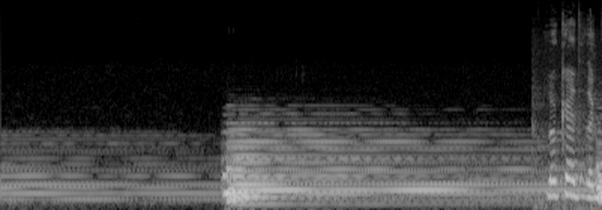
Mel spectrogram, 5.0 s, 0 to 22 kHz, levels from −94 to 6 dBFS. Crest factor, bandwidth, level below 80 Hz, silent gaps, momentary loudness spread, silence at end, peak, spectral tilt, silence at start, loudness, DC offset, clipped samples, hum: 20 dB; 15.5 kHz; -58 dBFS; none; 21 LU; 0 s; -6 dBFS; -7.5 dB/octave; 0 s; -26 LUFS; under 0.1%; under 0.1%; none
